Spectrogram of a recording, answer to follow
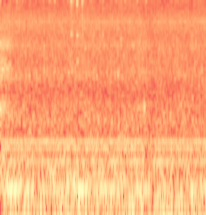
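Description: Steady low rumble with a faint steady hum: background noise of a kayak drifting on calm water, picked up by an action camera's microphone in its housing.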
